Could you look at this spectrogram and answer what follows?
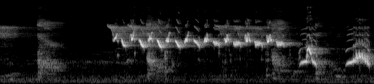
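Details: White-rumped shama delivering a fast rattling series of about fifteen high repeated notes, followed by lower rising whistled phrases.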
